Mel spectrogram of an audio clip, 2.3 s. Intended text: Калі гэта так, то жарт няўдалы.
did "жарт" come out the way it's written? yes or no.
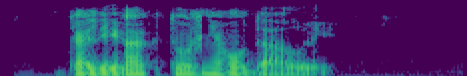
no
